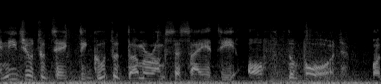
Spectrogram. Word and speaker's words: Götterdämmerung: Kirchbach Götterdämmerung Guys, please invest in some speakers that actually know what the you're talking about. Jesus Christ. Kirchbach I mean, if you want to bastardize it with some North American accent, sure, but I don't know. It's called Götterdämmerung. Götter? Dämmerung. Twilight of the gods.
